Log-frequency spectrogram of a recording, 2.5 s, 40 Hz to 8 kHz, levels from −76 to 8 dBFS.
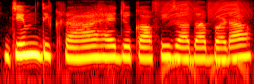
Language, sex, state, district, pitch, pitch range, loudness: Hindi, female, Himachal Pradesh, Shimla, 220 Hz, 205-230 Hz, -15 LUFS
